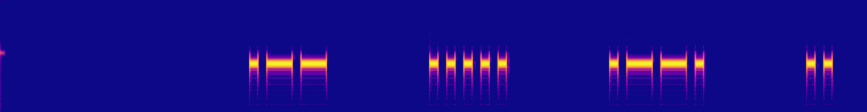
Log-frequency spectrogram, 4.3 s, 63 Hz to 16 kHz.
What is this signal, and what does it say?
Morse code, heard as a keyed tone, about 28 wpm, spaced as for 13 wpm, 700 Hz. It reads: W5PI
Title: USA Call Signs - 4 Characters - 4x Character Spacing - 28wpm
